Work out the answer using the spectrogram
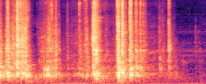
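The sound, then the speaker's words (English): Mechanical clunks and whirring as a VHS tape is pushed into a video machine, arriving in several short, bright bursts of clatter over a couple of seconds. “It's a VHS tape going into a machine.”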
